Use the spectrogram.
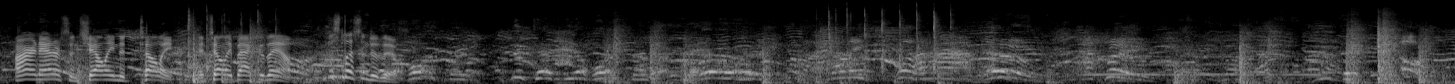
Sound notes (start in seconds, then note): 1.8 hands clapping; 8.0 hands clapping; 9.4 body thudding; 10.4 blows thudding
